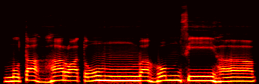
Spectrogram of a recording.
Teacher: تا کو واو سے ملائیں گے پیش کی آواز سے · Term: ادغام مال غنہ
